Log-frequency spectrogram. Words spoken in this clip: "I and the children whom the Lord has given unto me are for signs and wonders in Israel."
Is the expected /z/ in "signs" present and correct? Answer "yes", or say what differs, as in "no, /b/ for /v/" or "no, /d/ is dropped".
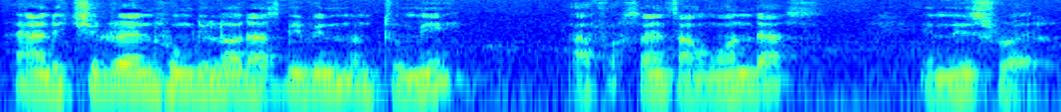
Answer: no, /s/ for /z/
